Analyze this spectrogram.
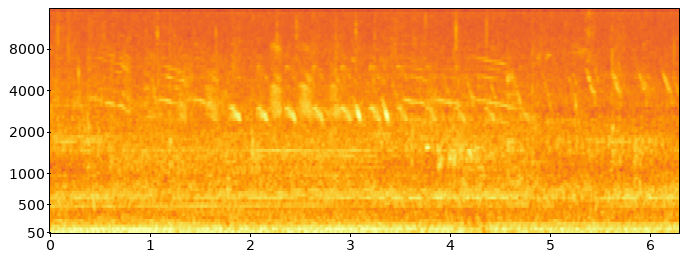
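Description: Birds chirping: a run of short, quick falling notes, several a second, densest in the middle, over a steady low rumble.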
